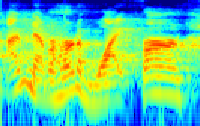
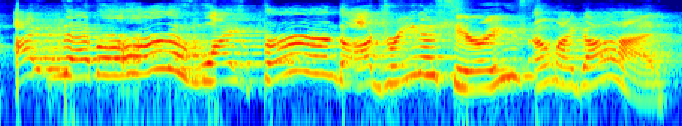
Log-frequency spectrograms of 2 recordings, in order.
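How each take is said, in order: First: Said in the usual way. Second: Real shock. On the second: Real, not acted. Learning of a book she never heard of, astonished cry. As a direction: cry out in disbelief.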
